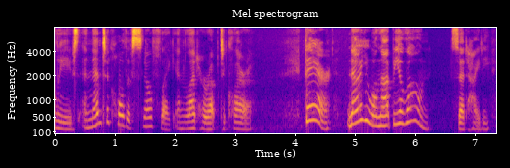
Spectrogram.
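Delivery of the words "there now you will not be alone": put-on high, bright girl reassuring her friend; reassuring child. A narrator's reading. Heidi settling the goat beside Clara, high reassuring child. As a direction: comfort Clara like a little girl.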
